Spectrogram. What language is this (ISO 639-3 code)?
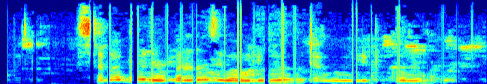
swa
